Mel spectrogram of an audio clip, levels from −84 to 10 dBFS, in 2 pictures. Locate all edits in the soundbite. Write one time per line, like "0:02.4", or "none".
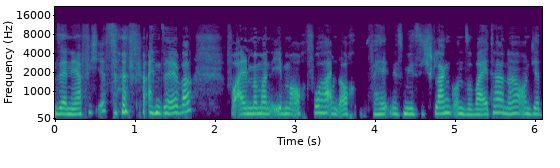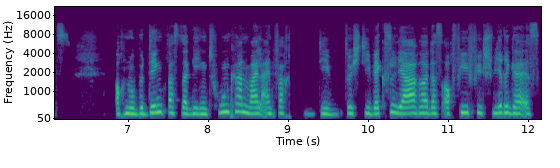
0:03.4
0:06.7
0:09.7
